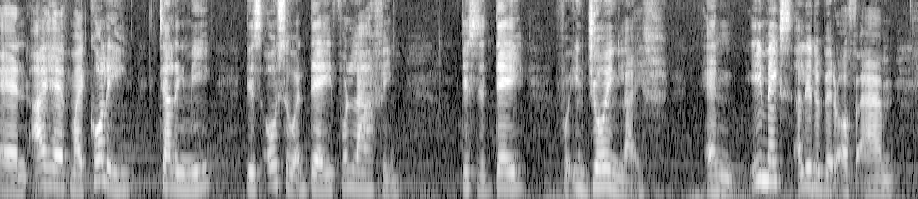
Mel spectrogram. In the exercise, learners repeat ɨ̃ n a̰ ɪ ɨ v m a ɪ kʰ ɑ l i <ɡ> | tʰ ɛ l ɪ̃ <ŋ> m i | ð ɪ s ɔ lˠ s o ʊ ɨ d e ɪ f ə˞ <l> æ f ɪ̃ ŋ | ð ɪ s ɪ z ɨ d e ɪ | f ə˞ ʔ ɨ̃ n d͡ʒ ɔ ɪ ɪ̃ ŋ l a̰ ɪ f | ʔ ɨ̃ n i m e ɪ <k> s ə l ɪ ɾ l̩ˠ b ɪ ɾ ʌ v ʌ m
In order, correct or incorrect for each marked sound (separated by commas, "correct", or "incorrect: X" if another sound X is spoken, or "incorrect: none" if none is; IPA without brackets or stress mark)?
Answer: correct, correct, correct, correct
